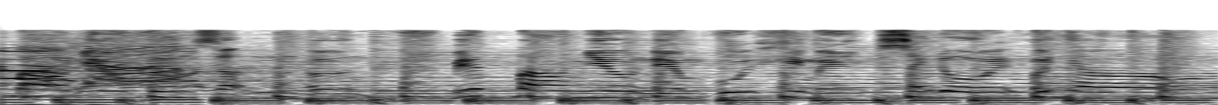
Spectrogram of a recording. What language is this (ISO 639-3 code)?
vie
